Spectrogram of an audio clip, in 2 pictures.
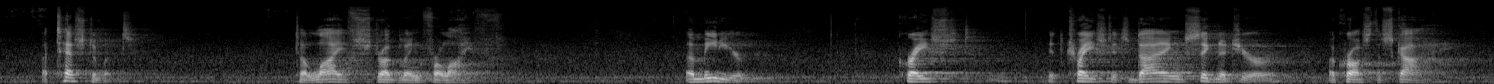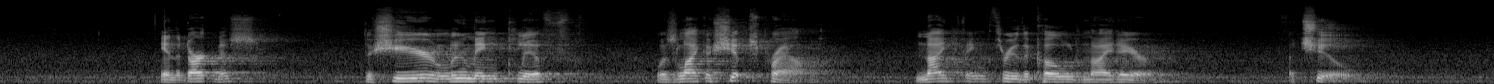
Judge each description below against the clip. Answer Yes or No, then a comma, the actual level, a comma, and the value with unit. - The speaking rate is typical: No, slow, 75 wpm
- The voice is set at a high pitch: No, medium, 140 Hz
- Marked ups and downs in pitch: No, average, 2.7 semitones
